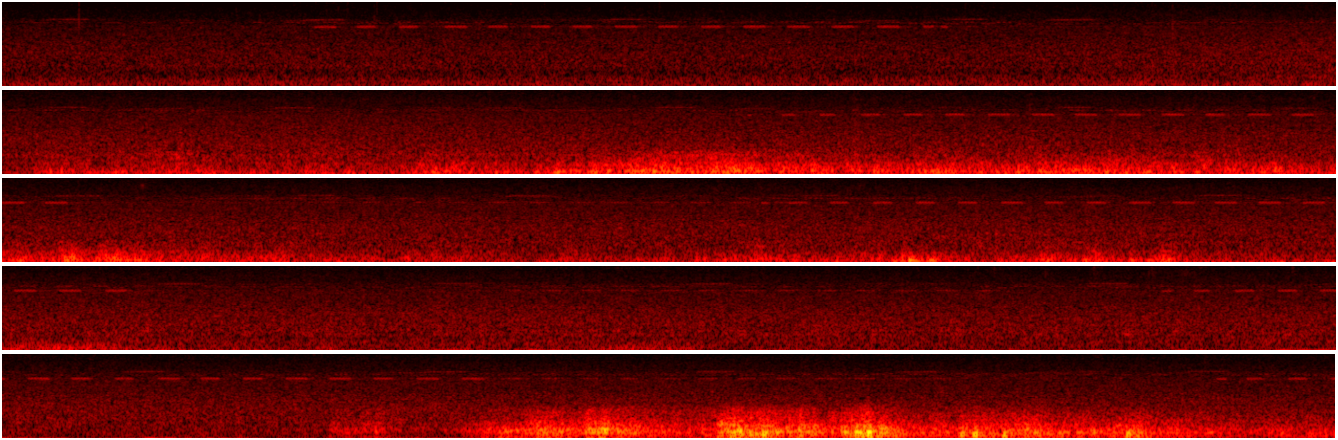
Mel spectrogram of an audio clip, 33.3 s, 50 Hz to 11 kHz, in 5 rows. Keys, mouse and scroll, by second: 0.0-0.6 scroll down 1, 0.6-4.6 drag, 6.9 alt+scroll down 1, 7.1-7.6 scroll up 2, 8.2-9.6 alt+scroll up 2, 9.6 click, 11.7-12.9 scroll up 2, 13.9 click, 15.4 Escape, 16.6 click, 17.5 Escape, 18.1 click, 18.8 Escape, 19.9 click, 24.7-25.4 alt+scroll up 1, 25.4-30.1 drag, 30.3 scroll down 1, 30.4 click, 31.7-33.1 scroll down 1, 33.1 click.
